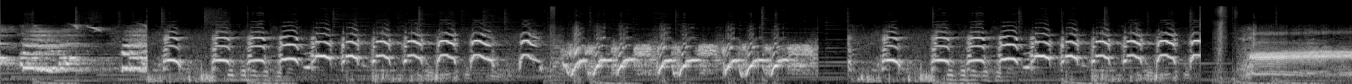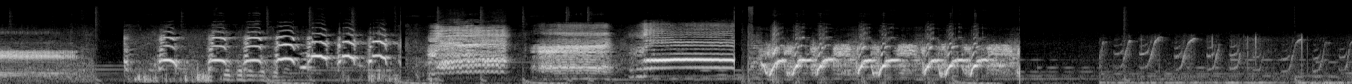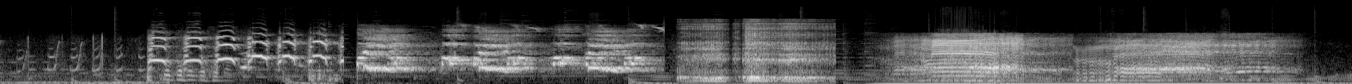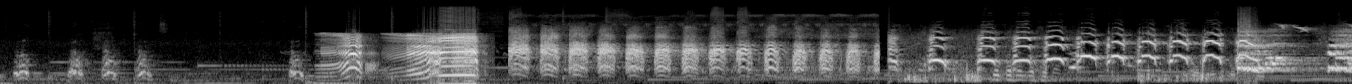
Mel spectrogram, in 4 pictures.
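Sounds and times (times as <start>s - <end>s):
birdcalls: 0.0s - 8.2s, 8.8s - 12.7s, 15.1s - 23.7s, 24.5s - 34.0s, 43.4s - 54.0s
sheep bleating: 17.8s - 20.9s, 35.8s - 40.1s, 43.7s - 45.4s.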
